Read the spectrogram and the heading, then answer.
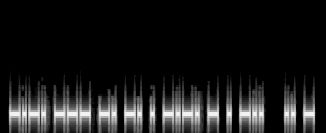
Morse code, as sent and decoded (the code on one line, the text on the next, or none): -.-. --- -. -. -.-. - . -.. / .. -
CONNECTED IT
